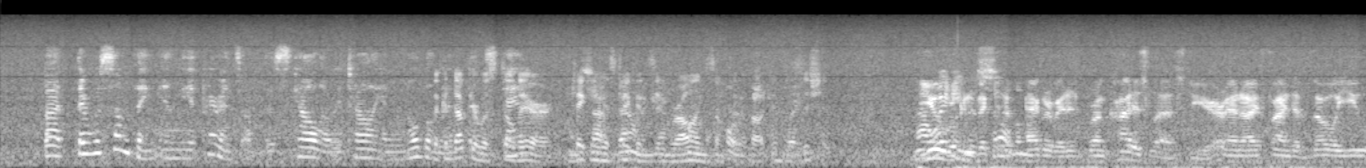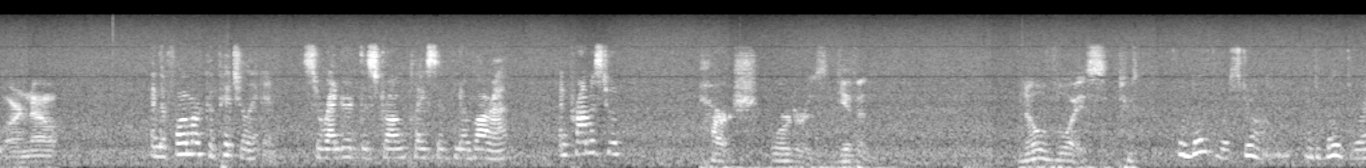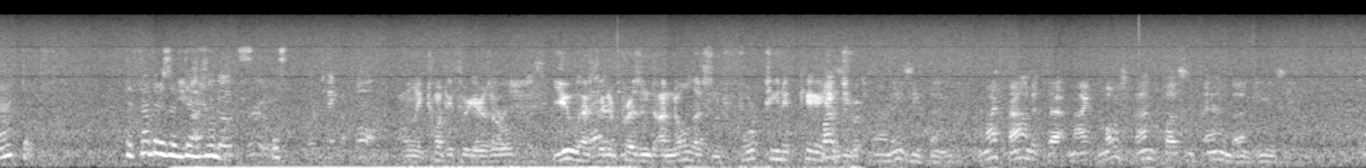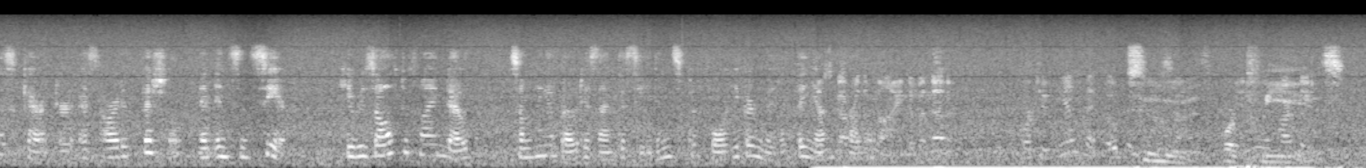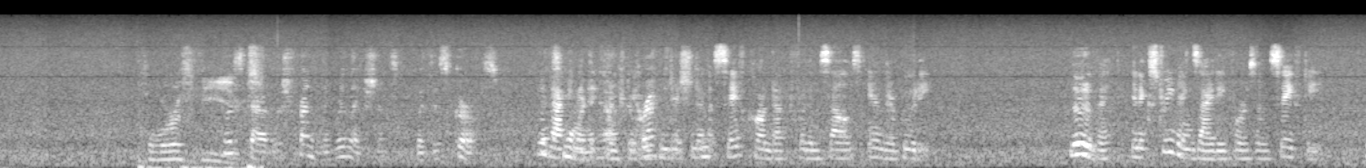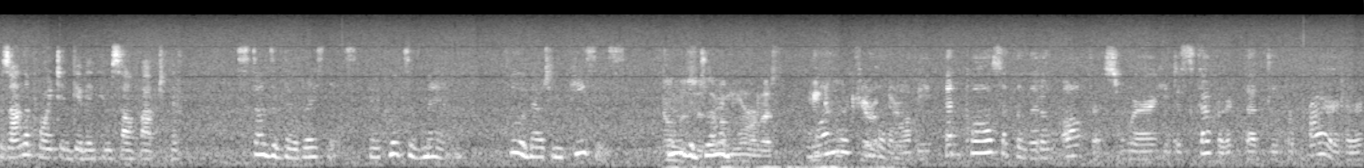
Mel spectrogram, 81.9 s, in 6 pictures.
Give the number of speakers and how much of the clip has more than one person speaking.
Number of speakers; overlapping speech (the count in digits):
8, about 20%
